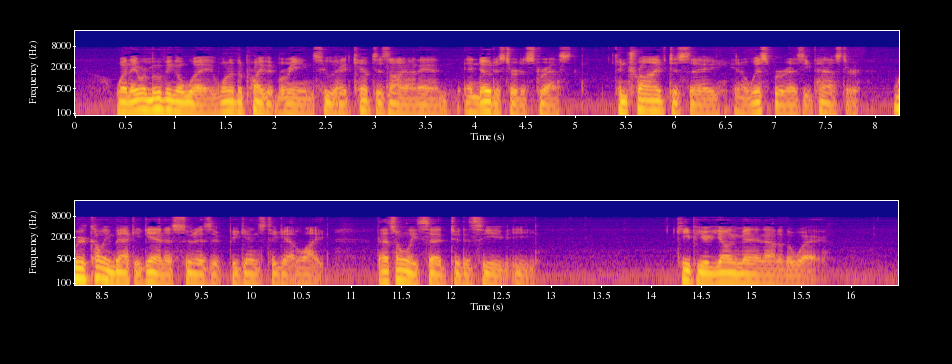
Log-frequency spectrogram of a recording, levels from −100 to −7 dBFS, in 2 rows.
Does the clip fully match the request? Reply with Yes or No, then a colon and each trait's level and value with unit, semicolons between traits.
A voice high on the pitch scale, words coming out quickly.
No: very low, 95 Hz; fast, 210 wpm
